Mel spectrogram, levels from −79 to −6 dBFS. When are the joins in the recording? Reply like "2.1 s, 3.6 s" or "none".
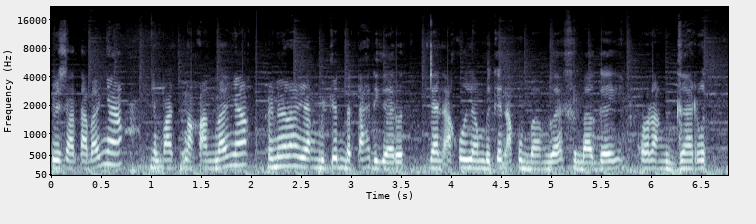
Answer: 0.8 s, 2.1 s, 3.6 s, 5.8 s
